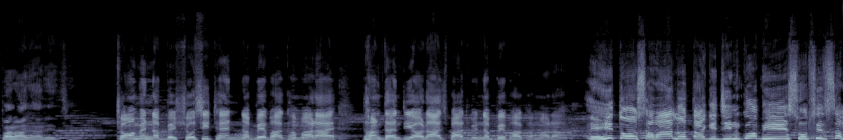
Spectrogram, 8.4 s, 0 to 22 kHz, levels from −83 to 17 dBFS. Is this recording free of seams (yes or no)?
no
